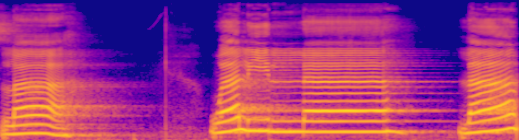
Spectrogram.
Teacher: Karena lam barisnya fathah panjang maka lam panjang dua harakat. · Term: mad thobii muqaddar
